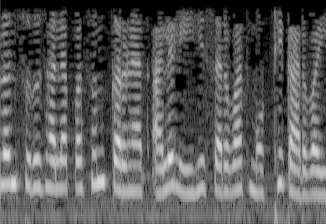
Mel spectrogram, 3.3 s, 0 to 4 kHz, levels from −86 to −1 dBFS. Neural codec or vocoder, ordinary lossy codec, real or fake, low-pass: none; none; real; 3.6 kHz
